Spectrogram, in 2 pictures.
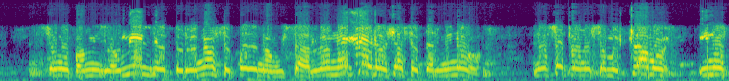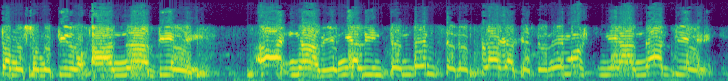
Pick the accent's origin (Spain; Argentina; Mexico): Argentina; Somos argentinos y tenemos derecho.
